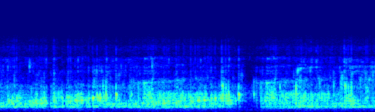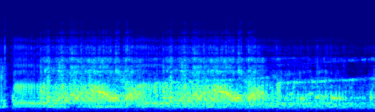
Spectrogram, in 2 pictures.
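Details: Stomach growling (borborygmi).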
